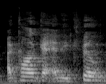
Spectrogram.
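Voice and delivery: ordinary talk, nothing marked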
